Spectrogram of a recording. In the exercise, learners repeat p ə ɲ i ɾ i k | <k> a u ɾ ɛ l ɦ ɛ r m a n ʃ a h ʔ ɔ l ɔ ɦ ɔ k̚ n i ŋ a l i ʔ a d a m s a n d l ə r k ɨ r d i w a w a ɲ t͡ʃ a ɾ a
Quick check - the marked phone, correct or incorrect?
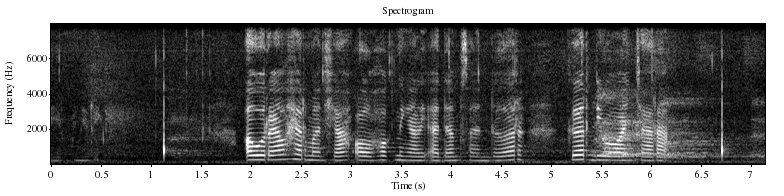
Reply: incorrect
